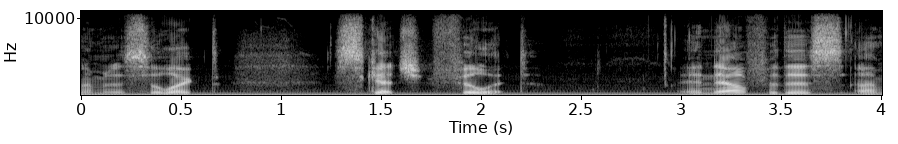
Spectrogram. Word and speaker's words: fillet: how to create fill it's not pronounced fillet but fill it we're also going to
